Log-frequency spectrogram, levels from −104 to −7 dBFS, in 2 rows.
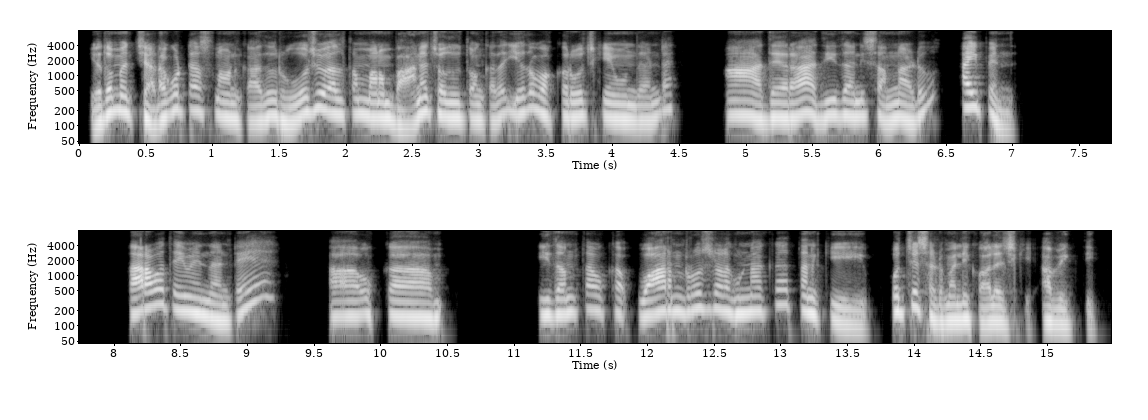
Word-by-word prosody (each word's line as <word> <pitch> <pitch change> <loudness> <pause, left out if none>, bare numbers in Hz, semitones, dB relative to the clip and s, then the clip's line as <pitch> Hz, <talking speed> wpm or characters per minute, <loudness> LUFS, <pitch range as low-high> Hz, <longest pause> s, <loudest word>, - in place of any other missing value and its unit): ఏదో 180 - +4
మేం 195 - +3
చెడగొట్టేస్తున్నాంని 155 - 0
కాదు. 125 +5 0
రోజు 170 - +1
వెళ్తాం 175 0 -1
మనం 145 -1 +4
బానే 160 - +2
చదువుతాం 145 -3 +1
కదా! 145 - -3
ఏదో 185 - -2
ఒక్క 150 - -12
రోజుకి 155 +1 -3
ఏముంద 135 -2 +1
అంటే, 155 +9 -5 0.5
"ఆ! - - +3 0.2
అదేరా." 145 +3 +2
అది 145 +3 -1
ఇది 160 - -1
అనేసన్నాడు. 140 -3 0 0.3
అయిపోయింది. 155 - 0 1.1
తర్వాతేమైందంటే, 190 - +3 0.7
ఆహ్, 160 0 +1
ఒక 165 +1 -27 1.2
ఇదంతా 175 +5 -1
ఒక 190 - -20 0.2
వారం 195 +3 +4
రోజులలాగున్నాక 195 -3 -1 0.2
తనకి 165 -10 0 0.4
వచ్చేసాడు 180 - +1
మళ్ళీ 130 +1 +3
కాలేజికి 115 -1 0
ఆ - - +3
వీక్‌కి. 105 -3 -6
160 Hz, 130 wpm, -23 LUFS, 135-190 Hz, 1.2 s, ఏదో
